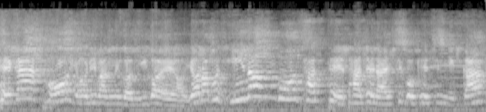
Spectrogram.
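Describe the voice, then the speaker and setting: Against noticeable background noise, a woman talks at a moderate pace in a high pitch with very wide pitch swings. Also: very even loudness. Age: 20s. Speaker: political activist. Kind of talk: political rally speech. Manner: impassioned, shouting slogans.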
